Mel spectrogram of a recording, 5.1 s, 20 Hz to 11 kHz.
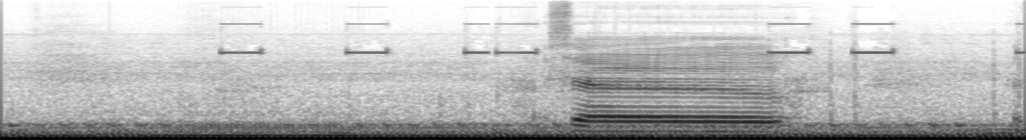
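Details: Mitsubishi Evo 10 after MIVEC delete cam gear install, solenoid unplugged so it throws code P1025; power steering fluid ran out. Deep, steady idle rumble with a few faint chirps, no knocking or ticking; idling smoothly.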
